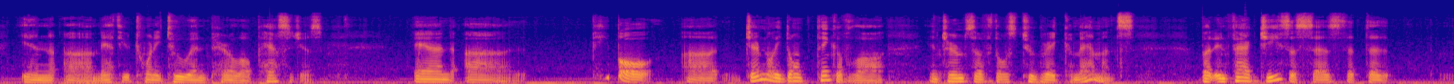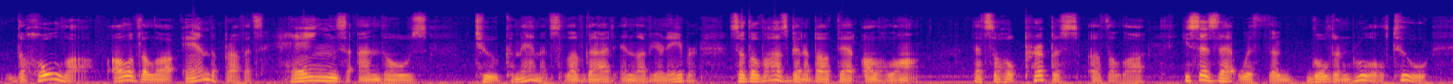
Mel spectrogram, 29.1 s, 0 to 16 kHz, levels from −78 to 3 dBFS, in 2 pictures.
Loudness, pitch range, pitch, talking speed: -19 LUFS, 95-120 Hz, 105 Hz, 155 wpm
